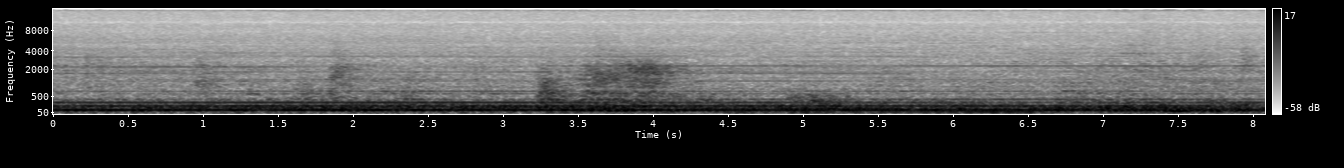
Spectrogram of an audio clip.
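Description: A steady low hum runs throughout, with a soft rustle about three to four seconds in.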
